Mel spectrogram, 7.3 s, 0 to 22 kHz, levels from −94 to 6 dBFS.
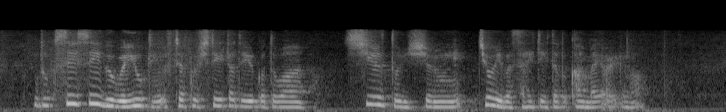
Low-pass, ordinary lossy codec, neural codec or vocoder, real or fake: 7.2 kHz; none; codec, 24 kHz, 0.9 kbps, WavTokenizer, medium speech release version 1; fake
